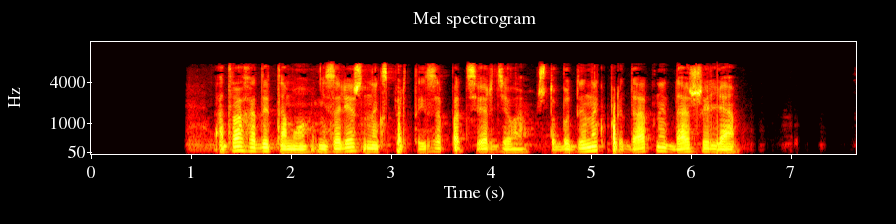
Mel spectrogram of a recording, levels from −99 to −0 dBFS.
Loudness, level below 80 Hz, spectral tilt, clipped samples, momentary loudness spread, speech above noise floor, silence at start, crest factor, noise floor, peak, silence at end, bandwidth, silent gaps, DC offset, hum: -21 LUFS; -50 dBFS; -3.5 dB/octave; under 0.1%; 9 LU; 45 dB; 1 s; 22 dB; -66 dBFS; -2 dBFS; 1.15 s; 8.2 kHz; none; under 0.1%; none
